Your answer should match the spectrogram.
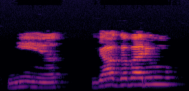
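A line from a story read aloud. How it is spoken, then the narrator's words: Rooster shouting. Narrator (Russian): петух закричал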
